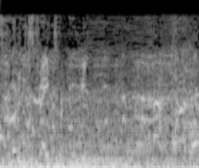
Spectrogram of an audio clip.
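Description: Several voices talking over one another inside a moving car, over a steady low rumble of road and engine noise.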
